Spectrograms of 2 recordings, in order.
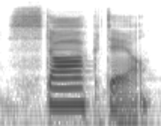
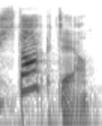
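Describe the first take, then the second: First: The vowel in Stockdale is drawn out longer. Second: The pitch on Stockdale goes up then down. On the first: "you can elongate the vowel sound" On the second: "you can use an increase in pitch. going up and down"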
